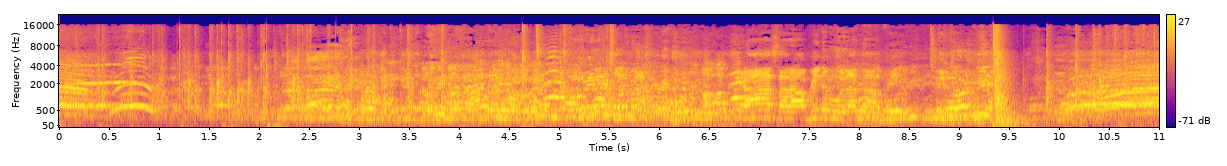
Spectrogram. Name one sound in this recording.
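A group of young people cheer and chatter excitedly.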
